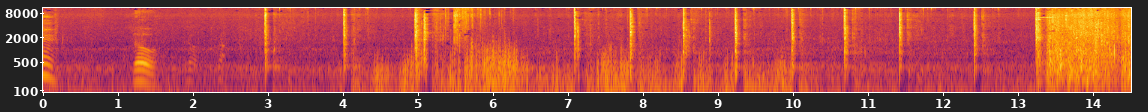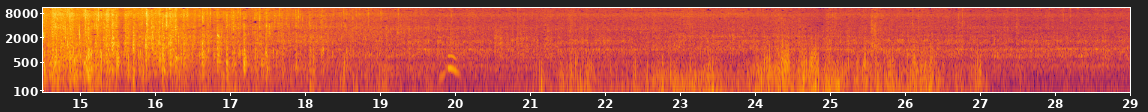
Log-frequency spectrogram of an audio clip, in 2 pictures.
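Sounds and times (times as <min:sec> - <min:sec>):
sand and gravel pouring out: 0:13.3 - 0:19.6.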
